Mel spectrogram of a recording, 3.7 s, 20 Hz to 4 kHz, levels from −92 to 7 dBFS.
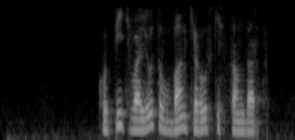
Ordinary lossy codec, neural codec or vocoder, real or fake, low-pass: AAC, 32 kbps; vocoder, 24 kHz, 100 mel bands, Vocos; fake; 3.6 kHz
